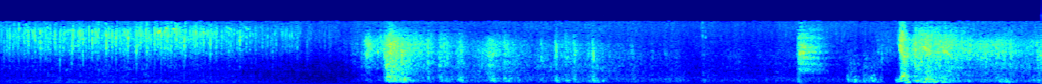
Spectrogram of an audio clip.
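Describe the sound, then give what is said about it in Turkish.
Low rumbling thunder rolls in over a steady hiss of rain that is picking up, with several louder swells building and fading, one near the middle and others toward the end. “Alem yağmur yağacak.”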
